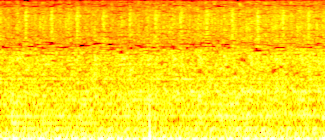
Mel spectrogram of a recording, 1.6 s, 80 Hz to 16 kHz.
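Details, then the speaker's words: Chevrolet Shark 800cc front-wheel-drive engine just overhauled and refitted, first start: short, even low idle with steady beat, no loud knocking or ticking apart from one small tap; freshly rebuilt engine idling normally. "mesin hidup teman-teman ya."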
